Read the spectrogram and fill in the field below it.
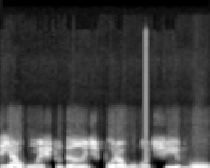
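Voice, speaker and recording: A man speaks at a very slow pace. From Brazil. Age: 20s. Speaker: Portuguese teacher. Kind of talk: online class. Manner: clear, didactic.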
